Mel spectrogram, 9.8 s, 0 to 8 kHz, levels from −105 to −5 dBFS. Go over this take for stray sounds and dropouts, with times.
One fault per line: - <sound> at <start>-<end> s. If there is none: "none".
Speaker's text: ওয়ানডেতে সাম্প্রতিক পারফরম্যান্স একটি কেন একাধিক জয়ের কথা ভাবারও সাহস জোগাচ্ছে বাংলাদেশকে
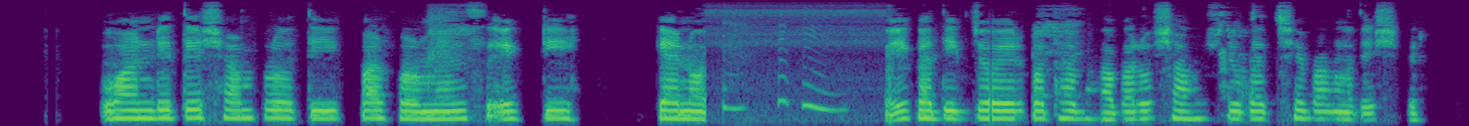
- laugh at 4.8-5.8 s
